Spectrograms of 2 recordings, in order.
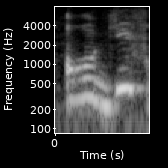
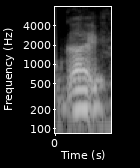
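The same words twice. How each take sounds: First: "Ogive" ending like "geev"; unsure pronunciation. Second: "Ogive" ending like "guyve"; alternative pronunciation. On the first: Teacher unsure of the term, trying "Ogive" with an ee. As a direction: say "Ogive" quietly with an ee in the last syllable. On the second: Teacher unsure of the term, trying "Ogive" rhymed with five. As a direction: say "Ogive" quietly with a long i, as in five. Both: Shown as a demonstration. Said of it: "is it Ogive or Ogive".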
